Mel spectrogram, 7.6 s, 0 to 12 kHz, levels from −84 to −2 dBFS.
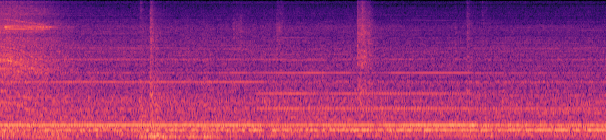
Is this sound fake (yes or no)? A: no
